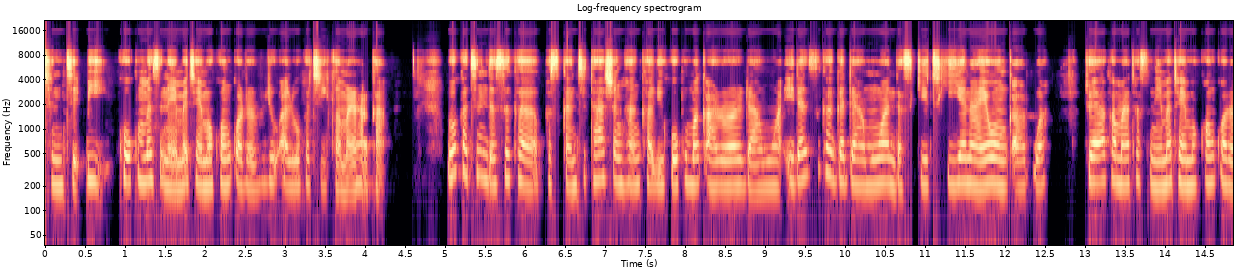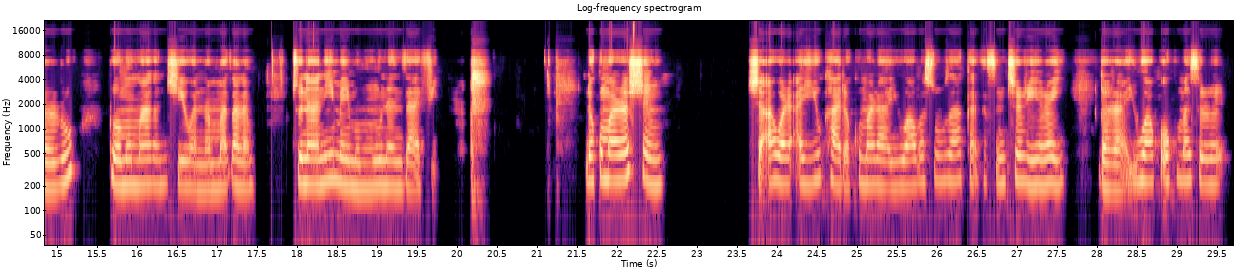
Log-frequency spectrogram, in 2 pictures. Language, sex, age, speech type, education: Hausa, female, 46-60, spontaneous, tertiary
